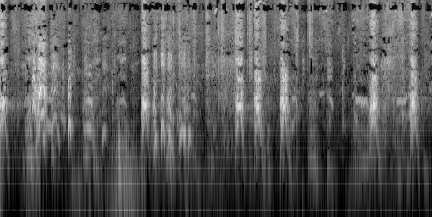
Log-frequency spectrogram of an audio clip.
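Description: Several dogs barking and yipping in short, irregular barks, some coming in quick pairs about five seconds in and again near the end.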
